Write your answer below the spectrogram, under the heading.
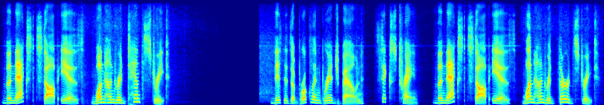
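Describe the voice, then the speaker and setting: A subway announcer reads scripted service announcements slowly and formally. The pitch moves in lively contours while each word is carefully enunciated. The recording is dry and a little dull. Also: no room sound. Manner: formal, measured, clearly enunciated. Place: recorded train public-address announcement.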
